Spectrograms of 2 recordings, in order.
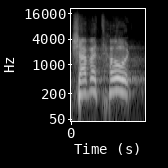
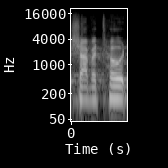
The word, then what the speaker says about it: Shabbatot: what are shabat to shabbatot is the plural of Shabbat so it's like saying Shabbat but shabbatot is the correct way to say it in Hebrew so we'll have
